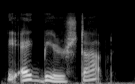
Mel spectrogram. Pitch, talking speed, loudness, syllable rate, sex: 175 Hz, 180 wpm, -18 LUFS, 5.9 syllables/s, female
